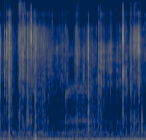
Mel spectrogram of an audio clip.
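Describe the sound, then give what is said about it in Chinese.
Crinkly rustling and light tearing of medical adhesive tape, the newer kind stuck on the hand after an injection rather than the old roll type. It comes as faint, scattered crackles with a few sharper ticks. “打完针之后贴到你手上的胶带。对，现在用的都是这种胶带了，跟之前的不太一样”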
